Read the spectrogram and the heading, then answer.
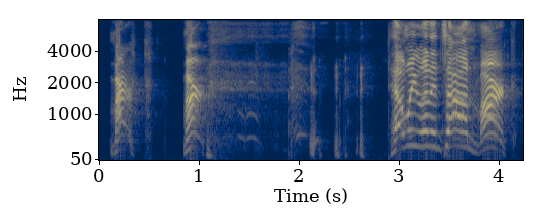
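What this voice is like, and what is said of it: Put-on hard Chicago accent. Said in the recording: “That real hard Chicago accent.”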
